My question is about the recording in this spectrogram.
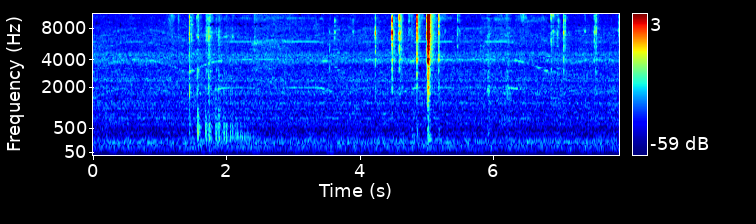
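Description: Light metallic clicks and a short rattle of small screws and a hex driver being handled while screwing a stepper motor to a 3D-printed part, with one sharp click about five seconds in, over a steady low hum.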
